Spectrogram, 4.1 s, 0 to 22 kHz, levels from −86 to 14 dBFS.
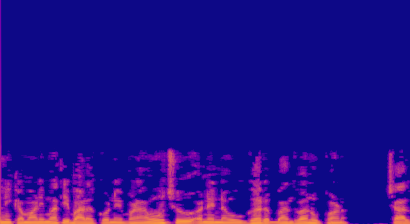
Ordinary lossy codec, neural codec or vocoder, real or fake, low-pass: none; none; real; 7.2 kHz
